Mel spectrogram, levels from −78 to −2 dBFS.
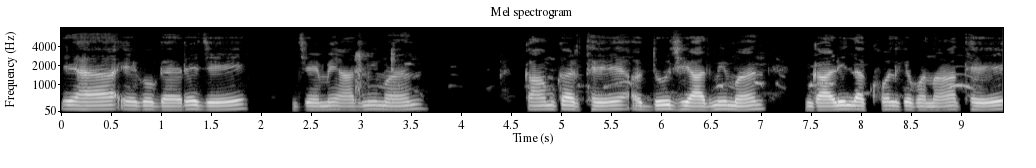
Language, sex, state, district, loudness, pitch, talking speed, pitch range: Chhattisgarhi, male, Chhattisgarh, Jashpur, -18 LUFS, 130 Hz, 125 wpm, 120-140 Hz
